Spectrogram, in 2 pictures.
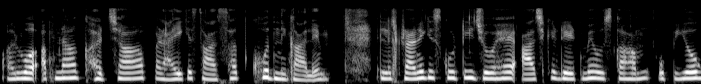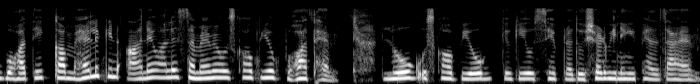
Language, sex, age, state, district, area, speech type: Hindi, female, 18-30, Uttar Pradesh, Jaunpur, urban, spontaneous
